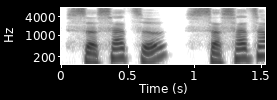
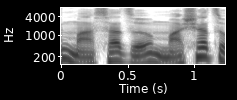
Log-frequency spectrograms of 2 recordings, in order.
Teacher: त्याला चा जोडताना जीभ मागे टाळूकडे जाते या प्रक्रियेत स चा आपोआप श होऊन जातो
